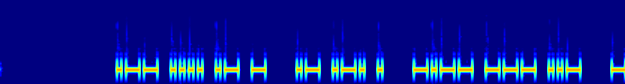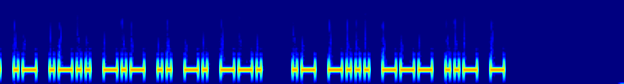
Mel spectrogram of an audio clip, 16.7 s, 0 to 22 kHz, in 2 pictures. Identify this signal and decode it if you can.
Morse code, heard as a keyed tone, about 20 wpm, 700 Hz. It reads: WHAT ARE YOU TALKING ABOUT
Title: Speed-Racing - Sets of 5 Words 20wpm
